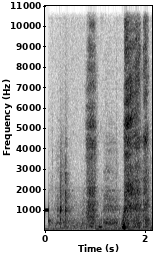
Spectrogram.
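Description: Two loud breaths through a full-face snorkel mask, about a second in and again near the end, rushing and hissing through the mask.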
